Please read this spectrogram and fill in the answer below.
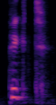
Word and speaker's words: picked: Picked. We are not pronouncing the e.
